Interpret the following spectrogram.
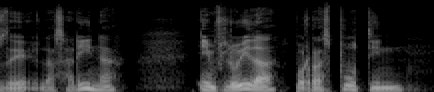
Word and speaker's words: Rasputin: A este señor Papú lo va a reemplazar un místico siberiano, el famosísimo Grigori Rasputin con acento en la U.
